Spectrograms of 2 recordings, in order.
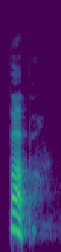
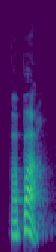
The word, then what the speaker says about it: papá: En este ejemplo, la primera palabra, papa, no tiene tilde y el acento está en la primera sílaba, papa. Con la segunda palabra, papá, tiene tilde, que indica que el acento está en la última sílaba, papá.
